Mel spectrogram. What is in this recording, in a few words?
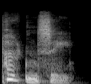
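"potency", British English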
